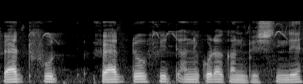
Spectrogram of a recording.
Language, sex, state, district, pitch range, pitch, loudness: Telugu, male, Andhra Pradesh, Sri Satya Sai, 110-120 Hz, 115 Hz, -20 LUFS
